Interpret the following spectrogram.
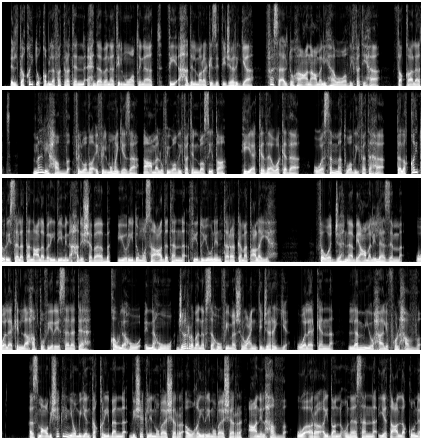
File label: Arabic Audio Books Narrators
